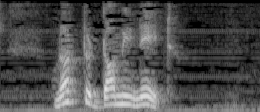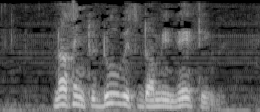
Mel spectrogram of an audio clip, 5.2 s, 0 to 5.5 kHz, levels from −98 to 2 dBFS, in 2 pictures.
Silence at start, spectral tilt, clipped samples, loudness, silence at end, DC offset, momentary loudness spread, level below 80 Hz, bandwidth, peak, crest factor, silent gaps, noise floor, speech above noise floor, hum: 0.55 s; -9.5 dB/octave; under 0.1%; -22 LUFS; 0.3 s; under 0.1%; 14 LU; -50 dBFS; 5.4 kHz; -4 dBFS; 20 dB; none; -49 dBFS; 28 dB; none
